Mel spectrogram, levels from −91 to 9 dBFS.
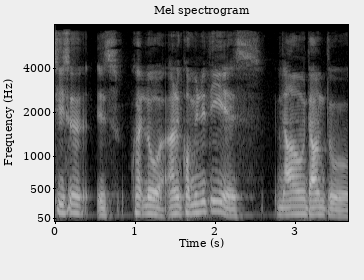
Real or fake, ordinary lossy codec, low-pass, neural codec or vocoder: real; AAC, 32 kbps; 7.2 kHz; none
